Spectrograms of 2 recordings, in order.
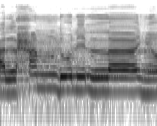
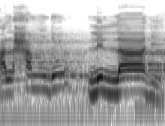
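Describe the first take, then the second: No difference in how they are said.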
